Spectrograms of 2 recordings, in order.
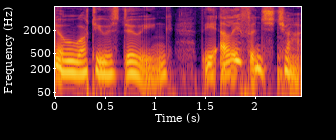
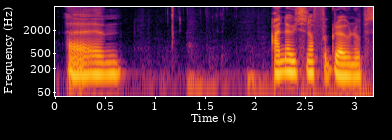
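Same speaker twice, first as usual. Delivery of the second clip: plain reading voice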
